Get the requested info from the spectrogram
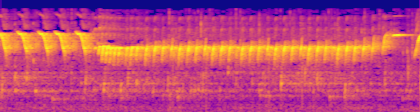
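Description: White-rumped shama: four quick, high, falling whistles, then a long, fast, even trill. A single high whistle closes the phrase over faint running water.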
